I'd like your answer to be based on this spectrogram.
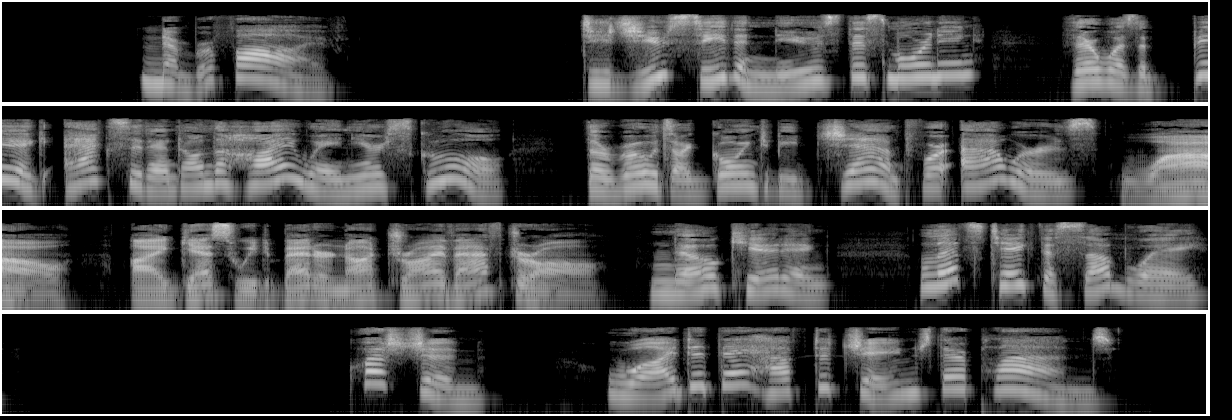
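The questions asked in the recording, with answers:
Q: Why did they have to change their plans?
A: There was a big accident on the highway, so the roads will be jammed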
